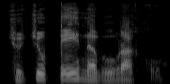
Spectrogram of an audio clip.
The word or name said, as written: Chuchu pe na buraco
